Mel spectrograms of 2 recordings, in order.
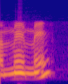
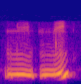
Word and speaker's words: Meme: la curaduría de una exposición que se llama Meme, Pronounce Meme, Not Me, Me. Es también como un juego de palabras, se, se pronuncia Meme, No Me, Me.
